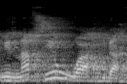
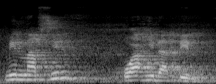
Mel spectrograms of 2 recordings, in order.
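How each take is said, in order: First: The last word ends with a soft h sound. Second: The last word ends with a full -tin ending.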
